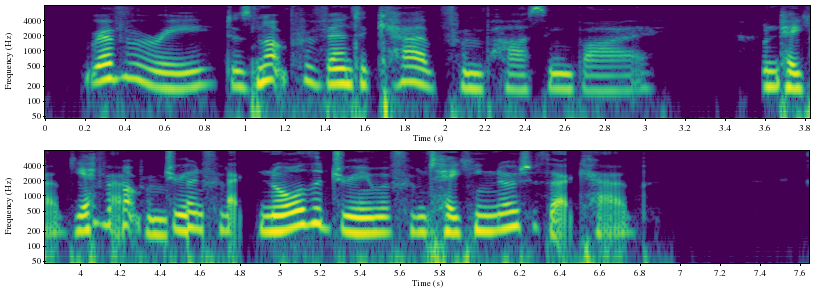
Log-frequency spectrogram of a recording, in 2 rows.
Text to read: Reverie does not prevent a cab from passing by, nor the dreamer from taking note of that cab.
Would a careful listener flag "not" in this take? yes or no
no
